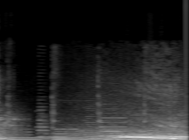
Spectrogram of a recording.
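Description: A tiger's deep, rumbling roar swells louder toward the end, with music playing underneath.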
